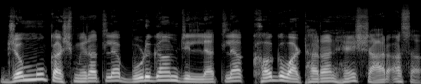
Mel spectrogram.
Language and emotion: Goan Konkani, neutral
